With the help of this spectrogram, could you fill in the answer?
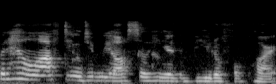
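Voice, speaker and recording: A woman with a fairly low pitch talks in an ordinary speaking voice. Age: 60s. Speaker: legacy coach for business owners. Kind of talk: panel discussion.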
